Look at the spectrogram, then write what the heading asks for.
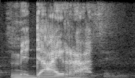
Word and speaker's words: Madeira: Pedro and Joao are excited to show us some of the great things to see underwater here in Madeira, or as the locals say it Madeira.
